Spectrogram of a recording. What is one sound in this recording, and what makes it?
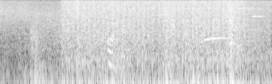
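Explosions burst close by.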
